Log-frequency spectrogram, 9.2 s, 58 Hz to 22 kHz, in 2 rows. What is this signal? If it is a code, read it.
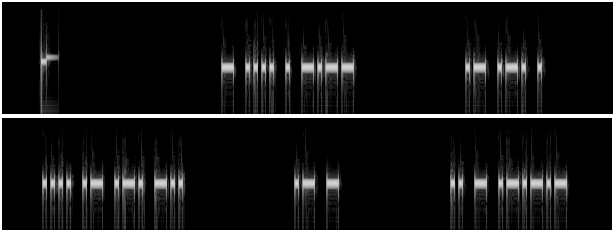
Morse code, heard as a keyed tone, about 40 wpm, 700 Hz. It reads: THEY ARE HARD AT IT.
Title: 4x Word-Spacing - Sentences from Top 300 Words - 40wpm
